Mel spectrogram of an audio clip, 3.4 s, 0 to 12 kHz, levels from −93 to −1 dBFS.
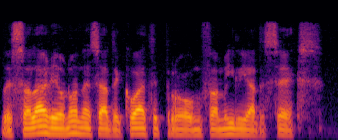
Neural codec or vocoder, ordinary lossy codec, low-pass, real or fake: none; MP3, 96 kbps; 7.2 kHz; real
